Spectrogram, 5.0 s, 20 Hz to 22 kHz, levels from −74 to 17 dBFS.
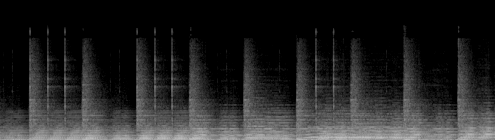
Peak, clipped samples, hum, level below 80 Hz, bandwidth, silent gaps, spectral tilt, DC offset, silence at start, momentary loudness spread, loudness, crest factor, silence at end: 0 dBFS; 0.1%; none; -16 dBFS; 13.5 kHz; none; -6 dB/octave; under 0.1%; 0 s; 5 LU; -12 LUFS; 10 dB; 0 s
